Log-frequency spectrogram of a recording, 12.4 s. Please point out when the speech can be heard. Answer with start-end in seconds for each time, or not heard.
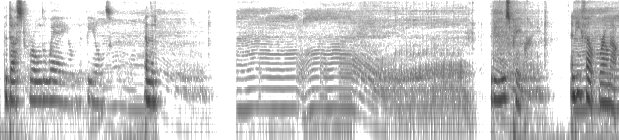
0.1-3.1, 9.8-12.3.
